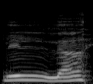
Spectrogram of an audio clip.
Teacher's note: لا کو ایک الف کے جتنا لمبا کریں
